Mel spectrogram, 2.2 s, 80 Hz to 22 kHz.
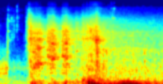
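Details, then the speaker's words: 1988 Toyota pickup with turbocharged 2RZ swap, manual, in neutral, hood up: engine runs with loud sharp puffing tick over idle from a massive exhaust leak at the cracked turbo manifold, masking transmission bearing rattle. "it's kind of hard to hear much besides this massive exhaust leak"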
